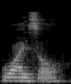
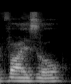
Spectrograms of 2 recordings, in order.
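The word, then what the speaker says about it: Wiesel: And that's Eli Wisel or Visel probably is how it's pronounced.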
